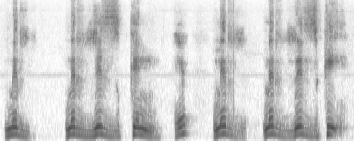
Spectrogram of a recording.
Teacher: So when you say the r, it's natural for the little slight roll of the tongue. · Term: taqreer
